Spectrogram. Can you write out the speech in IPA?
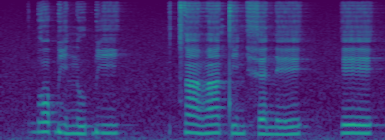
ɡ ɔ˦ ɓ i˨ n u˨ ɓ i˦ | t͡s ã˦˨ β ã˦ t i˨ n h ɛ˨ n e˨˦ | e˦

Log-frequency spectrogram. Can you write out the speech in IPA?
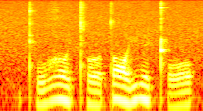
cʰ u˩˧ ɣ ɤ˥˧ cʰ ɤ˨˩ t ɔ˥˧ j i˥˧ ʈʰ o˩˧

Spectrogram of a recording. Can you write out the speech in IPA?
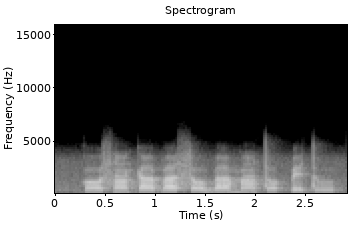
k ɔ˦ s ã˦ k a˧ b a˦ s ɔ˦˨ w a˨˦ m ã˦˨ t ɔ˨˦ k͡p ɛ˧ t o˧

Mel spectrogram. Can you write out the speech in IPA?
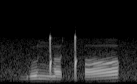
ɡ ʊ ŋ͡ǃ ʌ ǃʰ ɑ

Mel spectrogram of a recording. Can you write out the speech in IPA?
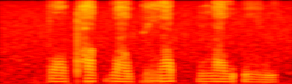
p ɔː˧ pʰ a˥˩ k̚ w a˧ w p r a˥˩ p̚ | ŋ a˧ w ʔ u˨˩ n

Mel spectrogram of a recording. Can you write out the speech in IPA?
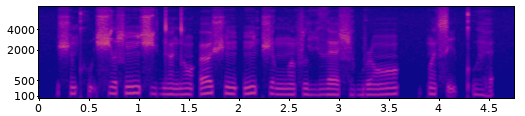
ʃ ə̃ kʷʰ ḭ ɕ ɯ ɬ ĩ ɕ i̤ d œ̃ d ɔ̃ ʔ œ ʃ ĩ ʔ ĩ t͡ʃ ə ŋʷ œ̃ f l i̤ ð ɛ ɬ ə̤ b ɹ ɔ̃ | p ə̃ s ḭ kʷʼ ɛ̤

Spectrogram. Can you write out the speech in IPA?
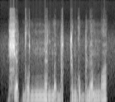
ɕ ɛ̰ t d̪ o̰ d nː ɛ d m ɛ̰ b o tː o ɳ ɡʷ ḭ b ɛ ɳ ɛ̰ m ŋʷ ɐ

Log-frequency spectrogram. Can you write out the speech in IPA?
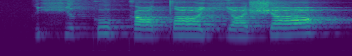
ç ə k ʊ k ɑ tˤ ɑ ç ɑ ʃ ɑ

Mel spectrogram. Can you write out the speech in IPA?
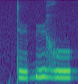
t y ɓ y ɣ u

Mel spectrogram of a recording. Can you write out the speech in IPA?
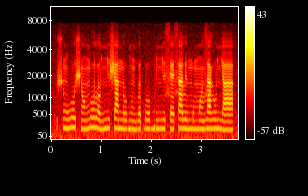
ʃ ũ˨ w o˦ ʃ ɔ̃˨ ŋ o˦ l ɔ˨ ɲ ɨ˧ ʃ a˦ n o˨˦ ɡ ũ˨ ɡʷ ɛ˨ ɓ o˨˦ b ɨ˧ ɲ ɨ˧ s ɛ˧ s a˦ l ɨ˧ m o˧ m ɔ̃˧ z a˦ ɣ o˦ ɲ aː˧

